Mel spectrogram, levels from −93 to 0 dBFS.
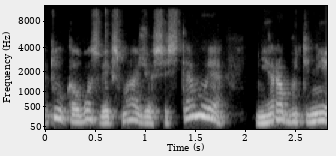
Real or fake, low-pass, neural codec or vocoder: real; 10.8 kHz; none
